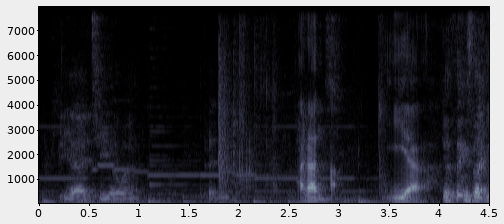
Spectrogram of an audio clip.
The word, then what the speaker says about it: piton: It's just Pinton, right? What's it spelled like? Piton?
